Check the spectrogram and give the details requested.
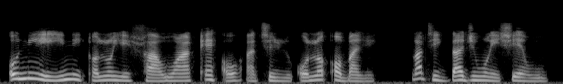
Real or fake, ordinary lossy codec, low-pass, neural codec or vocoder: fake; MP3, 48 kbps; 7.2 kHz; autoencoder, 22.05 kHz, a latent of 192 numbers a frame, VITS, trained on many speakers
